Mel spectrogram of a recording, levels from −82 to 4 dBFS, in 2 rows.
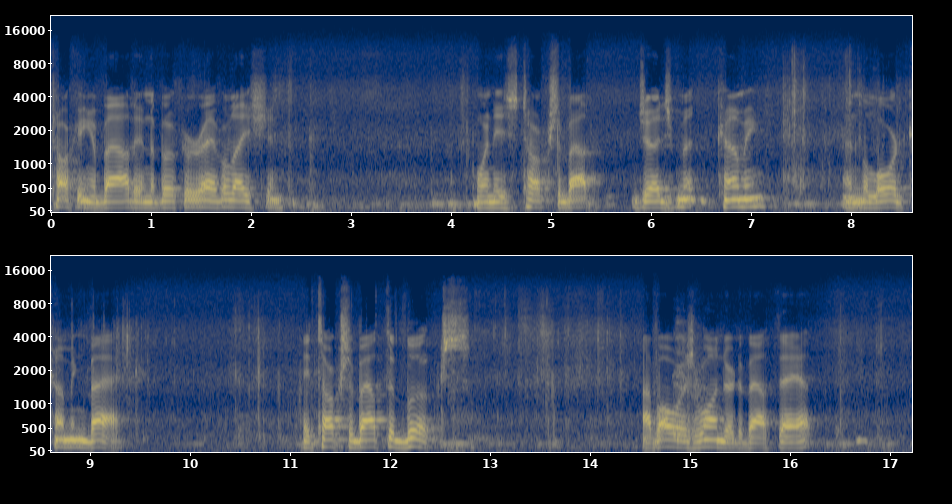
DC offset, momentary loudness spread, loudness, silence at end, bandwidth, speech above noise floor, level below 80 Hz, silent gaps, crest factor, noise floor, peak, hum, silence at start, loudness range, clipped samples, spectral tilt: under 0.1%; 20 LU; -23 LUFS; 0.15 s; 16 kHz; 25 dB; -60 dBFS; none; 18 dB; -47 dBFS; -6 dBFS; none; 0 s; 3 LU; under 0.1%; -5 dB/octave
